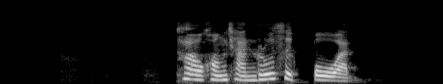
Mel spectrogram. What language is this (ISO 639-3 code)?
tha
